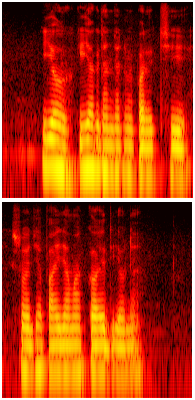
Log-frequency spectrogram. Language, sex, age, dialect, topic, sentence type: Maithili, male, 18-24, Bajjika, banking, statement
